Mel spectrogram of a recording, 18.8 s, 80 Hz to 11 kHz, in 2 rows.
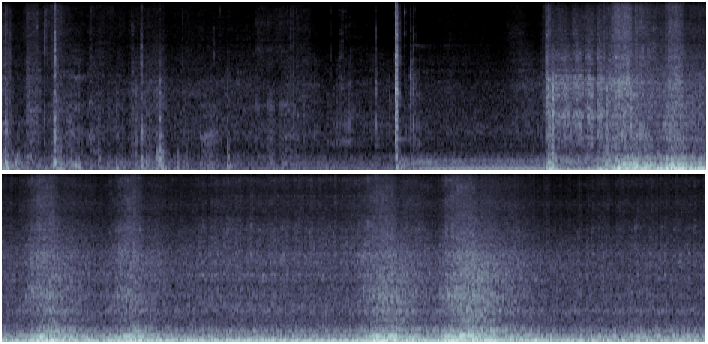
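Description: A 1968 Ford Mustang's 390 cubic-inch V8 being started, heard from inside the cabin. After a few quiet seconds and a click, the starter cranks for about two seconds before the engine catches suddenly. It is revved several times, then settles into a steady idle.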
